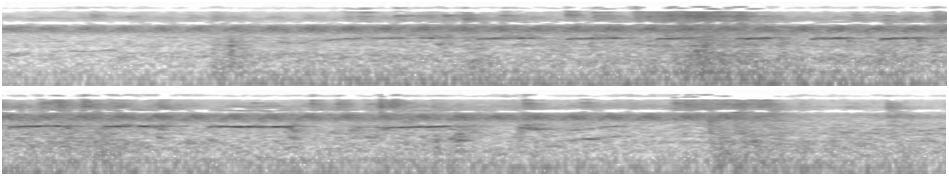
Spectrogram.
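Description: A bird chirping a steady run of short, high, evenly spaced notes, about two or three a second, stopping a couple of seconds before the end. A faint steady high buzz runs underneath.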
